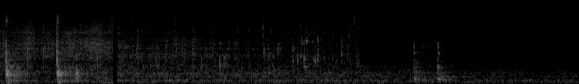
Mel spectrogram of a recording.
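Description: Wooden spatula stirring sweet corn and carrots sizzling in butter in a steel kadai, with a few sharp scrapes in the first second. After an abrupt cut, the spatula moves through water in the pan with a faint hiss and scattered light clicks, fading toward quiet.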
